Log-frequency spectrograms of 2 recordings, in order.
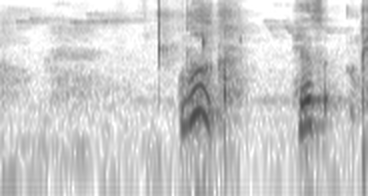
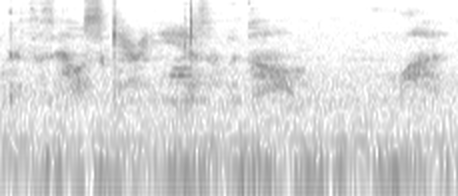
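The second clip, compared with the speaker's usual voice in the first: quick breathy whispered aside; hushed commentary to the viewers; 25 dB quieter than usual. Real, not acted. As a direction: whisper it fast behind the camera. Aside while filming the cat.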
